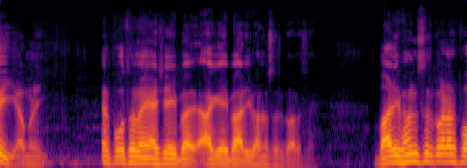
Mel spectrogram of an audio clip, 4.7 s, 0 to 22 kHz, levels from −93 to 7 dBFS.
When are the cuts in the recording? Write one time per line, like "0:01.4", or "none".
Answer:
0:01.0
